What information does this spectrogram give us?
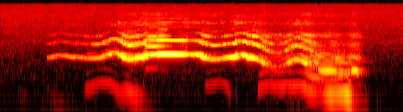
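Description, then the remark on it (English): An imitated bull elk contact bugle, a call asking a cow where she is: one high, wavering whistle-like call lasting about three seconds, sliding up and down before dropping into a lower, raspy tail. It is fairly loud, with no talking. “He might hit you with this contact bugle.”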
